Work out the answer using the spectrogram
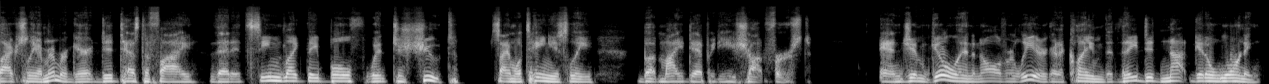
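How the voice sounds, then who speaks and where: A man's voice: medium pitch, dry recording. A man talking casually about history as a podcast host, repeating phrases for emphasis.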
